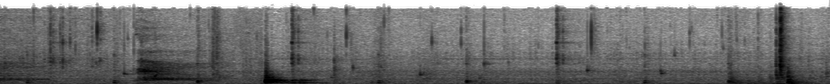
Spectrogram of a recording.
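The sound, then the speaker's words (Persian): Water drips from a tap in irregular, scattered drops, mostly soft, with a couple of louder splashy plinks standing out against the quiet. “حالا دو قطره آب از این شیر بچه که مملکت زیر رو میشه؟”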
